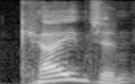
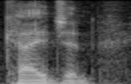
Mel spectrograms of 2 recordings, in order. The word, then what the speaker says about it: Kainyn: Very, very good play by kainyn. Is that how you say it? I've got a feeling I'm pronouncing it incorrectly. Kainyn, not Cajun.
